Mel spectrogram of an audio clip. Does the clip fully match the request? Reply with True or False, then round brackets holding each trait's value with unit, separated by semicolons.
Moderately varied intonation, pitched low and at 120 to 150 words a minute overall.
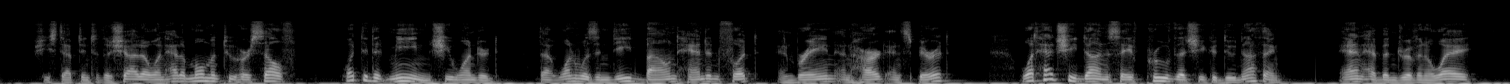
False (4.0 semitones; 115 Hz; 185 wpm)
